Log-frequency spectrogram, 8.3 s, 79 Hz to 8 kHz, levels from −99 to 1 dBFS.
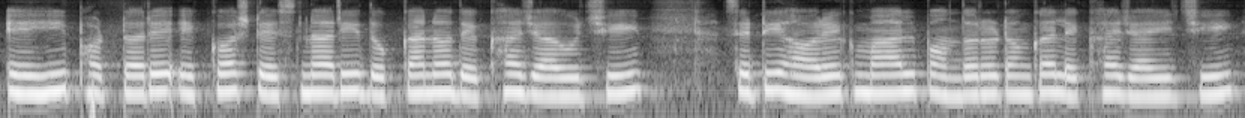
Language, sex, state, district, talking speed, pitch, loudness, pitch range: Odia, female, Odisha, Nuapada, 85 wpm, 215 Hz, -11 LUFS, 200-220 Hz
